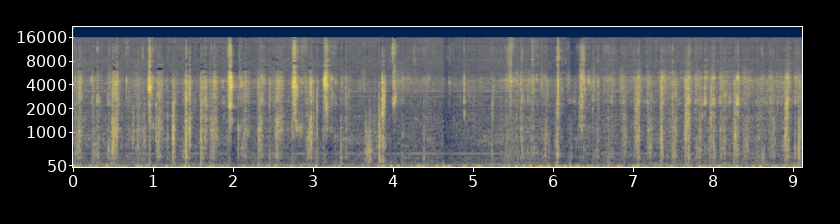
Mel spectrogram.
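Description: Close-miked mouth sounds of eating a chili-sauced skewer: a bite about four seconds in, with many short irregular chewing clicks, over a steady low hum.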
